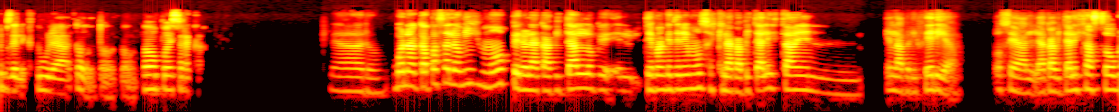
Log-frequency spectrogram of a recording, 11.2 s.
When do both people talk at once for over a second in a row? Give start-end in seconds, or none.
none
